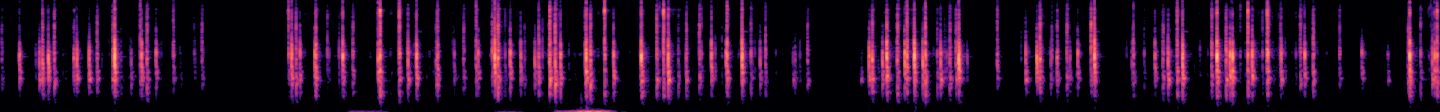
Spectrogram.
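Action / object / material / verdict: tap / mechanical keyboard, aluminium case with plastic keycaps / plastic, aluminium / none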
